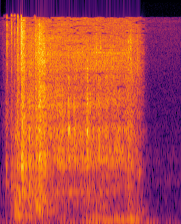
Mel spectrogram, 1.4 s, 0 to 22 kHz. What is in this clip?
from drive2
data, disc, tray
